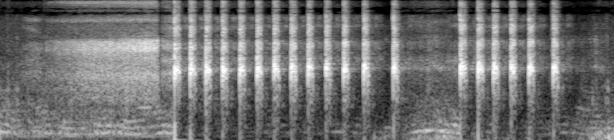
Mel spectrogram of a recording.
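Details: Polecat in its natural habitat: a breathy hiss swells for about a second, then gives way to a rapid staccato chatter of sharp clicking bursts, about four a second, broken by a brief pause before a final run.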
